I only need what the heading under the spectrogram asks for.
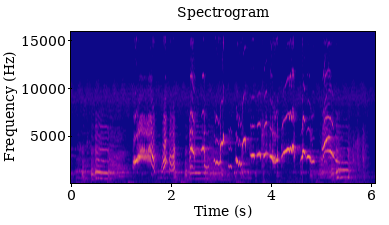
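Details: Oriental magpie-robin in full song with tail fanned, its singing said to stir other magpie-robins to sing: a continuous rich run of varied whistles, slurred upward and downward notes and quick trills, fading out at the end.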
